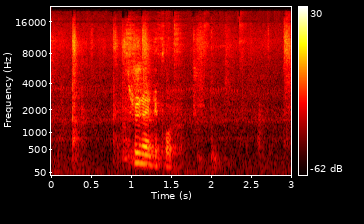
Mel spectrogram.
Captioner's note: voiceover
